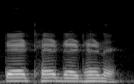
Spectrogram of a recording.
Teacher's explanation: मूर्धन्य में जब हम बोलते हैं हमारी जीभ सट जाती है ऊपर की तरफ हमारी मूर्धा से। तो जैसे मैंने बोला टे, तो जीभ सट रही है, तो टे वर्ग के जितने भी होंगे टे, ठे, डे, ढे, ने, ये हमारे मूर्धन्य में आएंगे, तो ये भी करेक्ट है।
